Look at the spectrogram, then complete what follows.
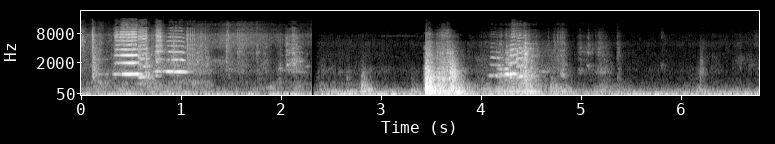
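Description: A heavy thump about three and a half seconds in, the loudest sound here, with a short high-pitched call near the start and a few lighter knocks.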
